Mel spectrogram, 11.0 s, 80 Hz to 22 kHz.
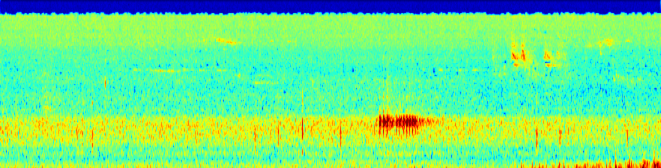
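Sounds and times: woodpecker drumming on wood: 6.3s - 7.2s.

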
